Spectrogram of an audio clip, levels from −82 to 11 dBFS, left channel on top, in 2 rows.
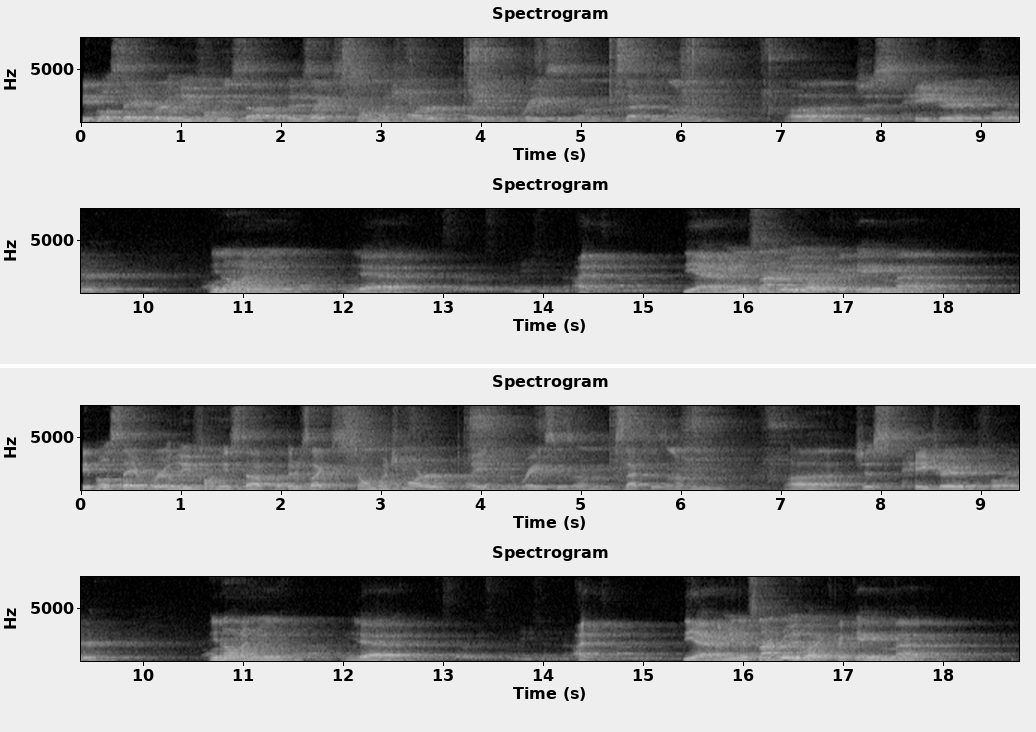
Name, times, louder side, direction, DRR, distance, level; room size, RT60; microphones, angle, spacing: voice 1, 0.0-6.3 7.0-9.6 10.6-11.5 12.0-12.6 14.3-14.4 15.4-17.8, right 2 dB, 45° right, 0 dB, 0.6 m, -23 dB
sound 1, 2.2-7.3, left 2 dB, 35° left, 2.5 m, -38 dB
voice 2, 10.6-15.0, equal, 5° right, -5 dB, 1.7 m, -39 dB
12.5 x 7.8 x 3.5 m, 2.2 s
head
